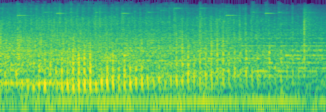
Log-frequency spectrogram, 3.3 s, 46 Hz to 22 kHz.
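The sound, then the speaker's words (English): A helicopter's rotor thumps in a steady, rapid chop over a constant low engine drone, loud throughout with no voices, as it carries a sick climber down from a camp at about 7,000 meters on Mount Everest. “A helicopter then took the sick man down the rest of the way.”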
